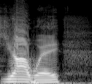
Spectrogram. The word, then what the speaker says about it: Yahweh: And that name of God, as we talked, you know, it's YHVH or YHWH, but most believe pronounced Yahweh.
